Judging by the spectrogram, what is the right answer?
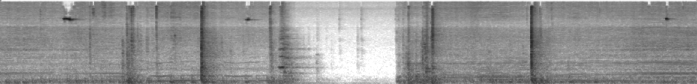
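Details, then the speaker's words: Lincoln Continental driver's front door, after the window motor was removed and its torque bushings fixed: the window motor hums smoothly through its travel. A few soft vent-window gear clunks remain at the ends of the stroke, much improved. "makes a little bit of that clunking sound but just boy it works great a lot better"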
